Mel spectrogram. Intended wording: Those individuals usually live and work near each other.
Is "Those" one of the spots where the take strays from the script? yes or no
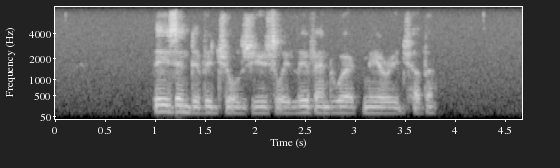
yes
